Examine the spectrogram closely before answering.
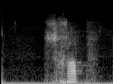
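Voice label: "schap", Dutch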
